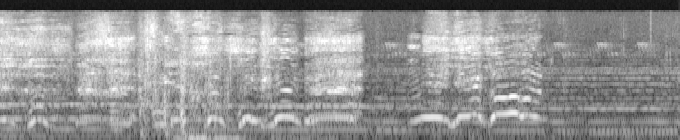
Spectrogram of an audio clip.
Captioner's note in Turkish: Ağlıyor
